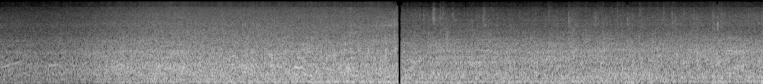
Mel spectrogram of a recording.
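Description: Heavy rain pours down in Thrithala town centre, Kerala, while floodwater rushes forcefully, making a loud, dense, unbroken roar that swells early on and holds steady apart from one brief cut.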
